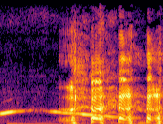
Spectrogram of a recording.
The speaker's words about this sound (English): How about a question? What would you do for a question? Question mark is tough, right? What would you do? I just whistle.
